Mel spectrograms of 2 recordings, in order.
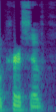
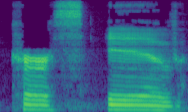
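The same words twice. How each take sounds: First: Said in the usual way. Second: "Cursive" slowly as curs, pause, ive; split into syllables. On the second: Shown as a demonstration. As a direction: stretch "Cursive" into two separate syllables. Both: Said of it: "you have to tap out".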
